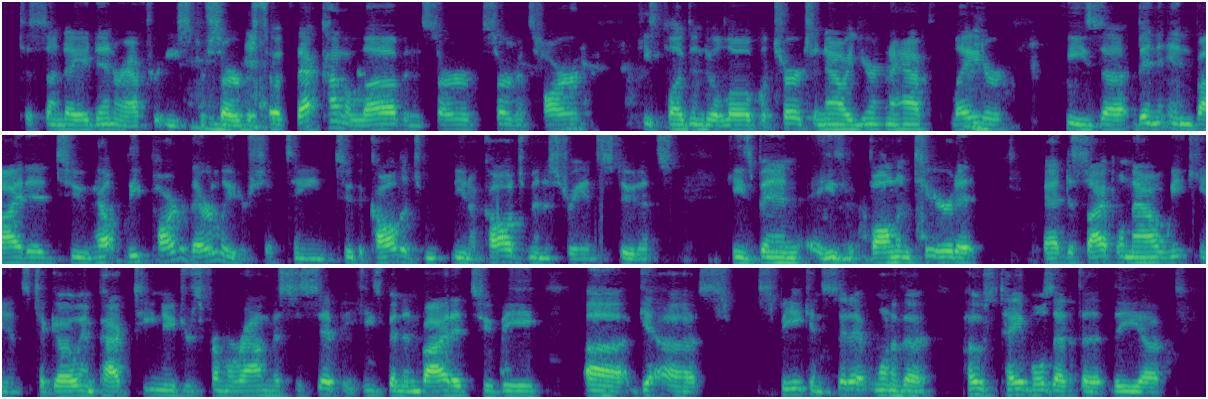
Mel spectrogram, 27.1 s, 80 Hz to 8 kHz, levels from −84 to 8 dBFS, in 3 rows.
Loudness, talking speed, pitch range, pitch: -21 LUFS, 195 wpm, 115-140 Hz, 120 Hz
